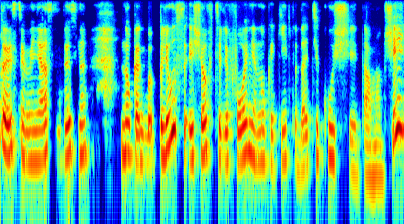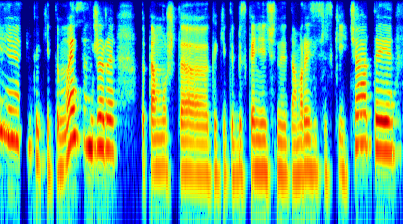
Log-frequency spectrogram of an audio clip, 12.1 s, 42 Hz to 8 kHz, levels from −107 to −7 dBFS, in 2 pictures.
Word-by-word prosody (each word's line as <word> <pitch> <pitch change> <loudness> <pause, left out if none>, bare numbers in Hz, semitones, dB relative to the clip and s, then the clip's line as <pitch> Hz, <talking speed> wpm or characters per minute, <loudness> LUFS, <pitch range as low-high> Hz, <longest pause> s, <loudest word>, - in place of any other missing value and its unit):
То - - +8
есть 225 +2 +4
у 205 - 0
меня, 185 +3 0
соответственно, 215 +2 -2 0.5
ну, 220 0 +2
как 175 -3 +1
бы 160 - -1
плюс 345 - +5
еще 205 +3 +3
в 230 - -16
телефоне, 185 +4 0
ну, 185 0 -6
какие-то, 185 +2 -9
да, 150 +3 -4
текущие 185 -5 -5
там 130 -1 -7
общения 305 - +4
и 255 - -14
какие-то 180 - -9
мессенджеры. 255 - +3 0.4
Потому 155 0 -4
что 140 -2 -4
какие-то 140 0 -11
бесконечные 145 0 -5
там 135 +1 -6
родительские 145 -1 -7
чаты, 245 - +4
185 Hz, 140 wpm, -24 LUFS, 145-230 Hz, 0.5 s, То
